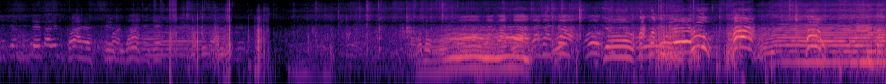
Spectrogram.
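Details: Oxen pulling carts through streams, a deep drawn-out moo with strong harmonics lasting about two seconds, followed by other long tonal calls, mixed with music and some talking.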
